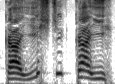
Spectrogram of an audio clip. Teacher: veja que a pronúncia é a mesma ó caíste cair né o i é forte nos dois casos o i está formando iato é a segunda vogal do iato está em outra sílaba só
